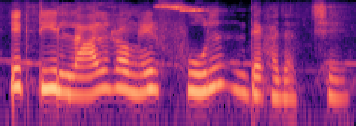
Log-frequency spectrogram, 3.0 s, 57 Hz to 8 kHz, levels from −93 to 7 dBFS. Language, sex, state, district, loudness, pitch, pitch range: Bengali, female, West Bengal, Alipurduar, -16 LUFS, 225 Hz, 195-250 Hz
